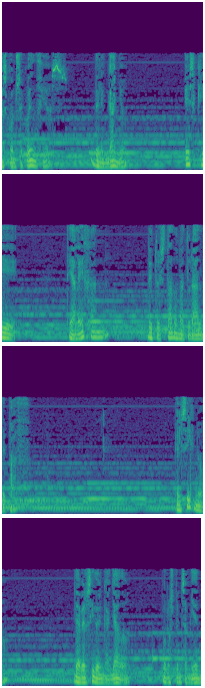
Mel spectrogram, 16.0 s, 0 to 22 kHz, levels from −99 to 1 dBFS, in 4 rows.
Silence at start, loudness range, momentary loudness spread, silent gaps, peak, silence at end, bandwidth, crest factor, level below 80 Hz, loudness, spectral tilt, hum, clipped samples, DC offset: 0 s; 4 LU; 13 LU; none; -10 dBFS; 0 s; 6.6 kHz; 20 dB; -56 dBFS; -30 LUFS; -5.5 dB/octave; none; under 0.1%; under 0.1%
